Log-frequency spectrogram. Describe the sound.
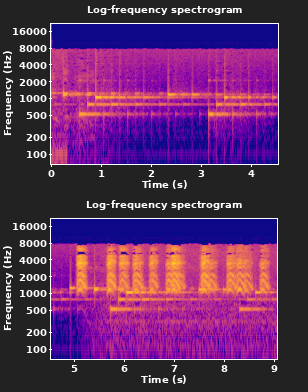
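Crows caw in a rapid series of harsh, loud calls that follow a soft, sustained tonal melody.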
